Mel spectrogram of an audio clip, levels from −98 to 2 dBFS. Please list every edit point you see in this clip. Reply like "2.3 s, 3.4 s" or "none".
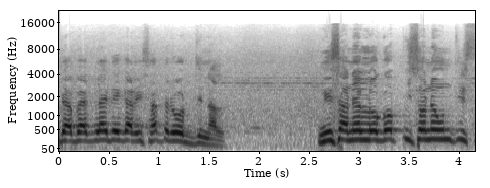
none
